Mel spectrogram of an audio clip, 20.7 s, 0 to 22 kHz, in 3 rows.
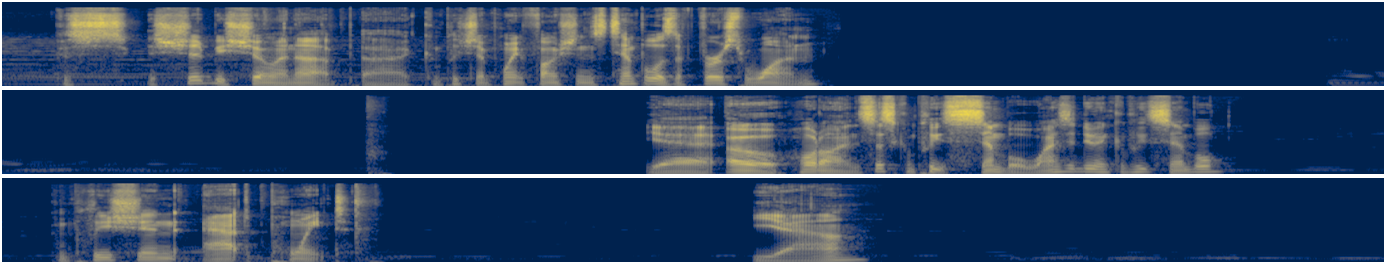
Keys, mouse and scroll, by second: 0.0 Return, 0.8 a, 1.3 Escape, 2.4 Return, 4.1 j, 5.4 j, 6.1 k, 7.9 q, 8.3 a, 8.7 ctrl+alt+i, 13.3 alt+x, 13.7-15.7 typing, 19.2 alt+x, 19.7 Return, 20.6 o.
